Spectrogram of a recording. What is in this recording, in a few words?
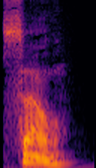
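"cell", British English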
